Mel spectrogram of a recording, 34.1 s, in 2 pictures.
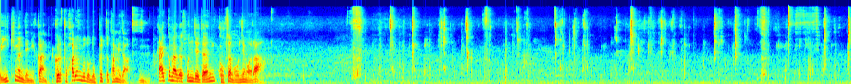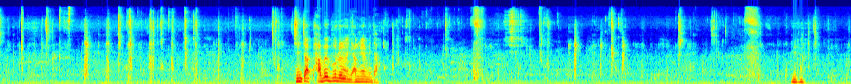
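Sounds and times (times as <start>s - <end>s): close chewing with wet clicks: 7.3s - 22.9s, 24.7s - 34.0s.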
